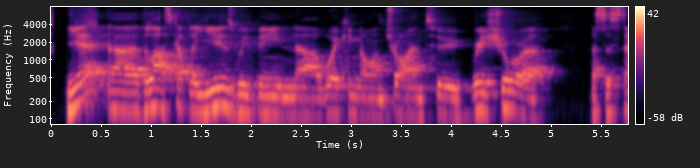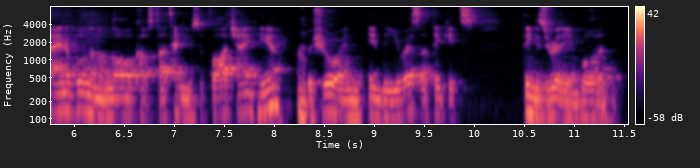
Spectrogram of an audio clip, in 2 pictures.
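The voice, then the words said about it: Australian accent with Greek traces. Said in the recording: “you were born in Greece and grew up in Western Australia, which I was trying to dissect from your accent”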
